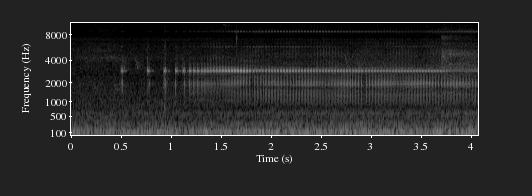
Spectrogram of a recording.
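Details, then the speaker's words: Fieldpiece DR82 detector probing an evaporator coil charged with a little R22 and pressurized to about 300 PSI: high thin beeps speed up into a continuous tone near the coil; leak confirmed somewhere in the evaporator coil. "So far, I haven't had no issues. So, uh like I said, the leak's right here somewhere."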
